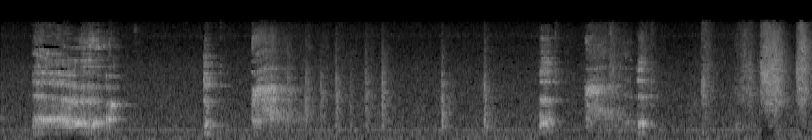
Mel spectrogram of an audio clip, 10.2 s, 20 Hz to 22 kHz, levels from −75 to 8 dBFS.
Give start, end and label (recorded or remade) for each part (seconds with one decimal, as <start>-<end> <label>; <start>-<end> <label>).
0.0-10.2 recorded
